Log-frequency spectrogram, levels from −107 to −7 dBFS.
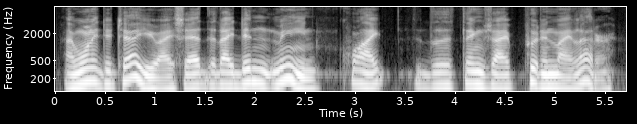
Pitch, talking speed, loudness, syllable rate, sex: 140 Hz, 200 wpm, -15 LUFS, 4.2 syllables/s, male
